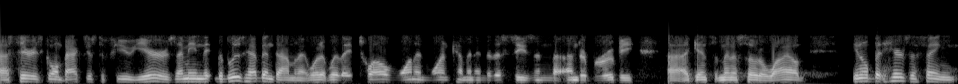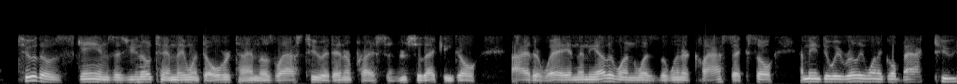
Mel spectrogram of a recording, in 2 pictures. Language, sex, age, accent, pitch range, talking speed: English, male, 40-59, American, 105-125 Hz, 255 wpm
